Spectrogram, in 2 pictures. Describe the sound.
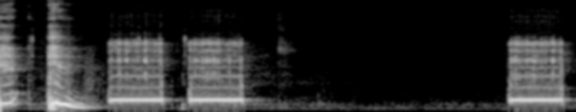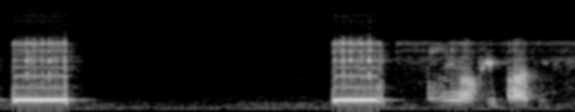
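An outgoing call's ringback tone, on a call placed from the UK, sounds in steady double bursts, three cycles of a clear buzzing purr, before a voice answers at the end.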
